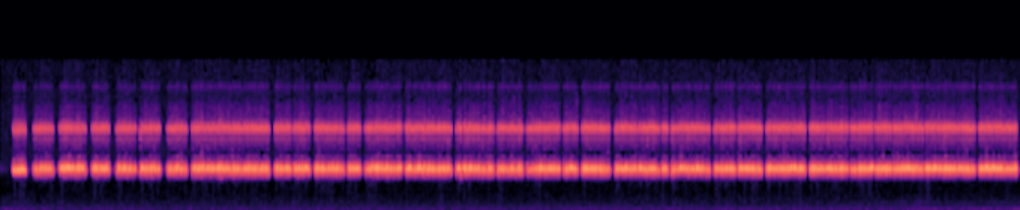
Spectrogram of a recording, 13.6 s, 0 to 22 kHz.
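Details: Singing wood cricket (Nemobius sylvestris), Altenberg, Austria, 9 August 2022: begins with rapid separate pulses, then settles into a long, steady high trill with small regular breaks, clean and noise-free.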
